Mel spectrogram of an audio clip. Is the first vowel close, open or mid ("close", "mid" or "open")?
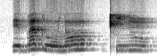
close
